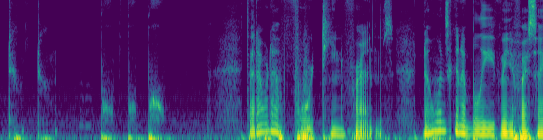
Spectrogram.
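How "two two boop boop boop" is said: whispered counting. Real, not acted. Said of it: "hold on, let me count".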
